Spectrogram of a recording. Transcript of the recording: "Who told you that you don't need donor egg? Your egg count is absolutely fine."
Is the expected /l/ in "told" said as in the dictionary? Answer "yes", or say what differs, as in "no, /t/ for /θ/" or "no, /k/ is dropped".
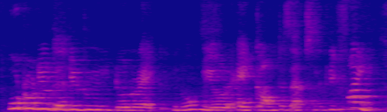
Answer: no, /l/ is dropped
